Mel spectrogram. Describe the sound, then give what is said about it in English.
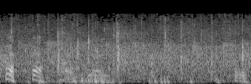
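A crowd applauds the people who have just acted out the Mary Magdalene story, a sustained, busy clatter of many hands at a fairly loud, even level. “Well done, people. Let's give them a clap.”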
